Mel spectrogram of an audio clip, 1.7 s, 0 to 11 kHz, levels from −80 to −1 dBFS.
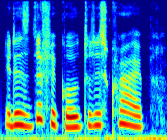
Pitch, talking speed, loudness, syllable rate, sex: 245 Hz, 180 wpm, -14 LUFS, 6.5 syllables/s, female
